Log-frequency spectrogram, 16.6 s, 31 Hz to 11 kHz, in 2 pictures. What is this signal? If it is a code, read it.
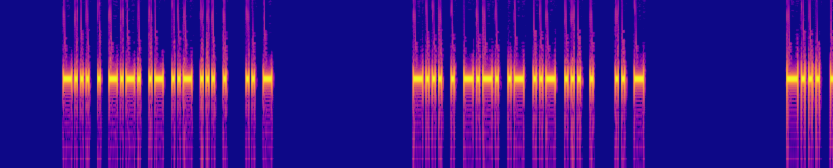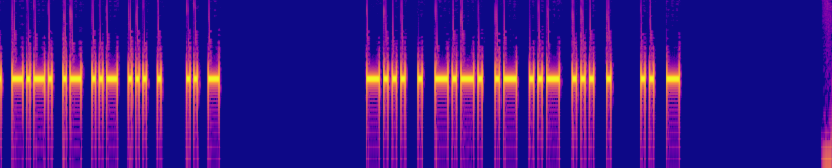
Morse code, heard as a keyed tone, about 35 wpm, 700 Hz. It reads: BECAUSE IT BECAUSE IT BECAUSE IT BECAUSE IT
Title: Speed-Racing - Sets of 2 Words 28wpm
